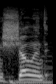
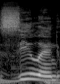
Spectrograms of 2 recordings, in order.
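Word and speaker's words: Sjælland: With the largest island being Sheland, not Zealand, which is not to be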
